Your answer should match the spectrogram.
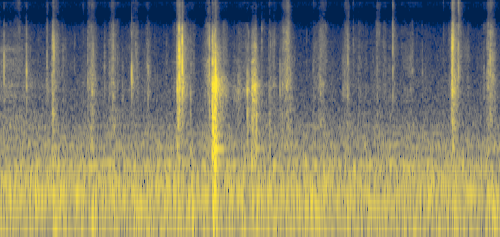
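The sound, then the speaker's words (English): A large encounter deck of game cards being shuffled, a steady run of soft papery riffles and slides with a few sharper snaps, quiet overall with no voices. “I'm going to shuffle this big beast of an encounter deck here.”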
